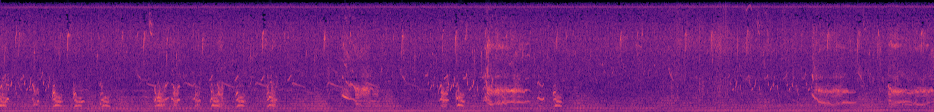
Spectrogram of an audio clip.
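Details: Bee, a new Blackcreek gyp (female hound), runs a trail for the first time in the morning, giving repeated harmonic bawls and chops at uneven intervals, roughly one a second, over a steady low drone with faint chirping in the background.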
